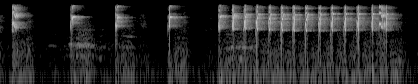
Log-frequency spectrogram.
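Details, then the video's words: Lovebird giving a short laughing call meant to lure a rival: four spaced single shrill chirps, then a quick evenly repeated series of about fifteen high sharp notes. "Suara burung lovebird memanggil lawan + ngekek pendek mantap buat pancingan"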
